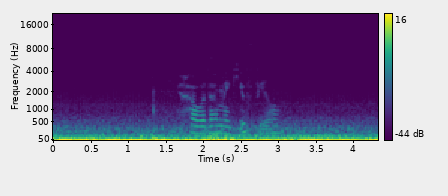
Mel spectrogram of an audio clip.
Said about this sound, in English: And then you recognize your father's car outside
